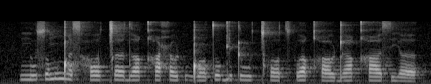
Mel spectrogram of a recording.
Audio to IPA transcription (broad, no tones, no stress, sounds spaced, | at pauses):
n u s o m ŋ͡ǃ ɐ s h ɔ l ǀ ɐː d ʌː qʰ ɐ ħ oː ʈ ŋ͡ǃ ɔ t̪ o ɡ i ʈ uː ǀʰ ɔ t͡sʼ o qʰ oː ɖ ɐː qʰ ɐː s j ɐ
